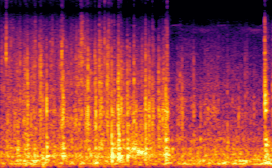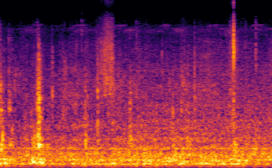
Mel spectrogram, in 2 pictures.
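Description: Mud crabs being tipped out of a wet collapsible crab pot into a plastic tub: a dense pattering clatter of shells, claws and netting for the first couple of seconds, then a few separate clicks and knocks.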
